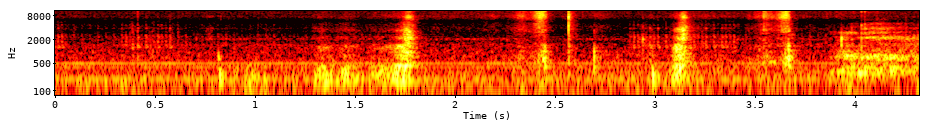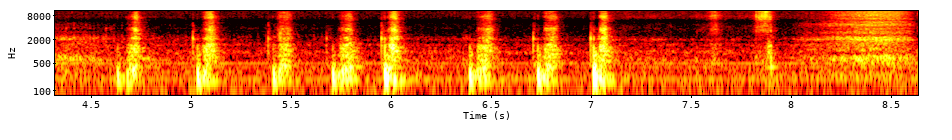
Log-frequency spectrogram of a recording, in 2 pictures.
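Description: Edge of a piece of plastic credit card scraping short strokes across damp watercolour paper, lifting paint out to flick in fur texture. A series of quick strokes, a few in the first half and then coming faster and closer together in the second half.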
